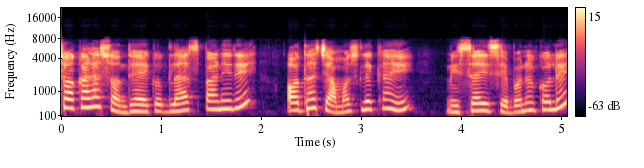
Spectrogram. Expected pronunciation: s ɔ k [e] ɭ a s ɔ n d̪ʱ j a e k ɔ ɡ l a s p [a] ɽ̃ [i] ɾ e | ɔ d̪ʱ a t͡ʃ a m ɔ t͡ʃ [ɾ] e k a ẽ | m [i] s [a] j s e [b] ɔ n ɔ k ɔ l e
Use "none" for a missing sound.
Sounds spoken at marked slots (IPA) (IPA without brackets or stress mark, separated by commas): a, a, i, l, i, a, b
